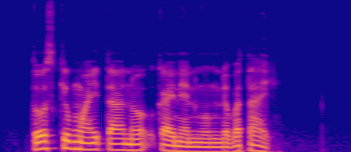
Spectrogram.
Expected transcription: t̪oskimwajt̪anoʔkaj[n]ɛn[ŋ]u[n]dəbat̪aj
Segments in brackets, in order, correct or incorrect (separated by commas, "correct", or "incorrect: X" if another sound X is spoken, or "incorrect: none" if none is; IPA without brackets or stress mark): correct, correct, incorrect: ŋ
